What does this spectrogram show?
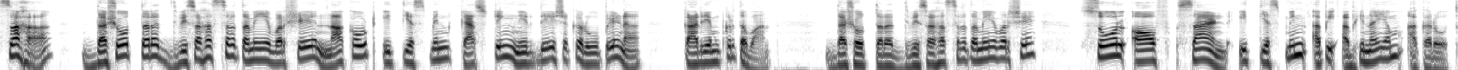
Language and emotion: Sanskrit, neutral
